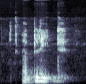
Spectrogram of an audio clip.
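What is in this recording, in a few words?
"oblique", British English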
